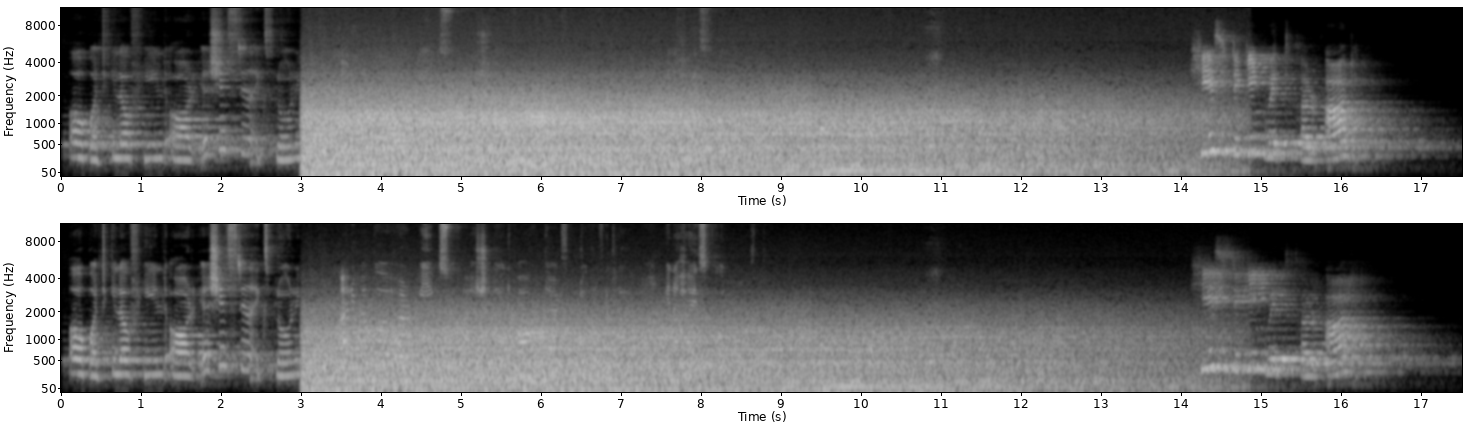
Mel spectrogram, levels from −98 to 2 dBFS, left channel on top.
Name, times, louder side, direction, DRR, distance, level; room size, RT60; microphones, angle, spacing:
voice 1, 0.1-3.1 3.5-8.4, right 4 dB, 35° right, 10 dB, 1.2 m, -35 dB
sound 1, 3.0-14.8, left 4 dB, 30° left, 0.5 m, -24 dB
voice 2, 14.1-15.2 15.5-16.2, left 3 dB, 80° left, -1 dB, 4.8 m, -31 dB
26.0 x 23.5 x 5.4 m, 2.5 s
head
